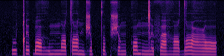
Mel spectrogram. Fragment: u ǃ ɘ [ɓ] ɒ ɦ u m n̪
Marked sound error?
no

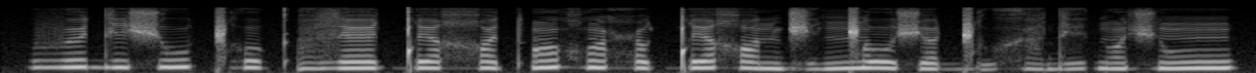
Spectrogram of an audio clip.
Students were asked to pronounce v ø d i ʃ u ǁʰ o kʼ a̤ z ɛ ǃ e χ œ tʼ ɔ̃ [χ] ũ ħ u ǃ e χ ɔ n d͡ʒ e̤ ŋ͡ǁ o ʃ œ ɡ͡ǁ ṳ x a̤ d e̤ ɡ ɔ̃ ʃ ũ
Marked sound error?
no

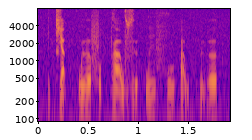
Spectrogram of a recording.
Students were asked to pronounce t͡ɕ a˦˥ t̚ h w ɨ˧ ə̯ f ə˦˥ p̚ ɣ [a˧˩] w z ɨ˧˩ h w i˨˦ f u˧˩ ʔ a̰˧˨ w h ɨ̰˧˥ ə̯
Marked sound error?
no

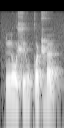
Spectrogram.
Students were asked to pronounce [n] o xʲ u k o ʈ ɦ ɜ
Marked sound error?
no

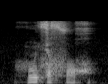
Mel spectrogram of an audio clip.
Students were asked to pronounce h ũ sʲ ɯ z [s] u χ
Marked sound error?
yes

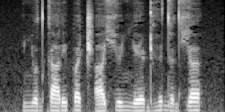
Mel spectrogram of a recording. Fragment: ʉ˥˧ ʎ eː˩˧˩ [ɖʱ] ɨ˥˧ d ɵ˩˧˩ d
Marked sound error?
no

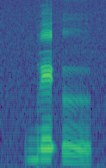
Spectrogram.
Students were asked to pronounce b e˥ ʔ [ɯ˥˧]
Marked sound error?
yes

